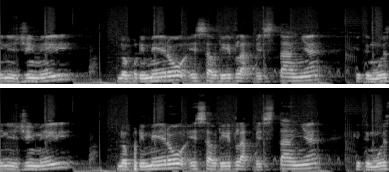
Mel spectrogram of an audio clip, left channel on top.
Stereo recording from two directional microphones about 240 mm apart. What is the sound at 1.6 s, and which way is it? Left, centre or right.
Speech, right.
